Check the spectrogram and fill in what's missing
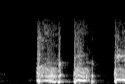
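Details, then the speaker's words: Adult coughing fit after taking a dab (vaping concentrate): three harsh, forceful coughs in quick succession. "The dab is going to hit very well. It's going to make me cough a lot."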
